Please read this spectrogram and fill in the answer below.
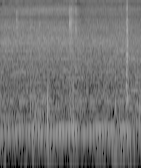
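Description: Steady low background hum with faint hiss, broken by a few faint clicks, about one a second.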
